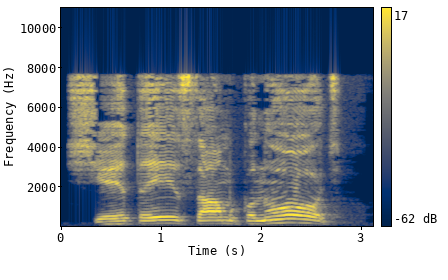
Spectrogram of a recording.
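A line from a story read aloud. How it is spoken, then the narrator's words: Roar from behind. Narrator (Russian): проревел сзади голос антипода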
